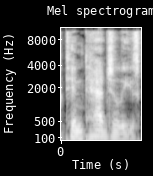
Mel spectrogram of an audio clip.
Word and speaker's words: Tintagiles: to pronounce the name Tintagiles correctly. It rhymes with sneeze, and the accent is on the second syllable, and the G is soft.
